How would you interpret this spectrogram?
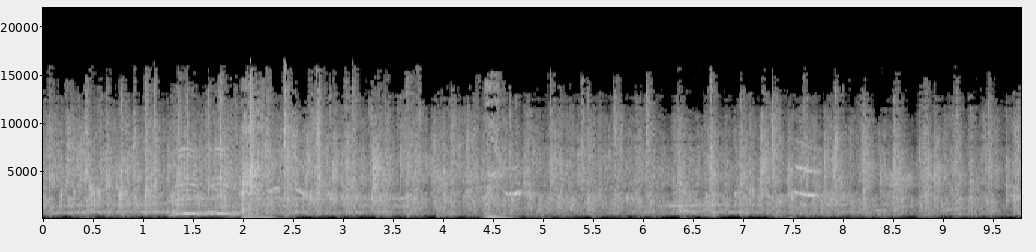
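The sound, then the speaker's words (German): A large audience applauds steadily for the whole stretch, a dense, sustained wash of clapping with a few whoops and cheers rising above it, applauding children and teenagers after their skit. “Also können wir den Jugendlichen und den Kindern nochmal einen richtigen Applaus geben?”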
